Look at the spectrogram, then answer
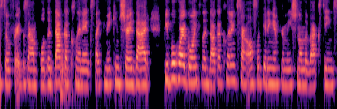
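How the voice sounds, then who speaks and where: A woman speaks in a Spanish accent at a fairly high pitch. Her voice is somewhat breathy. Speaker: immigrant rights activist. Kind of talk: panel discussion. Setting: video call. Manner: halting.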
